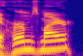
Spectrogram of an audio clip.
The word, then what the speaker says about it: Hermsmeyer: You are, and you say Hermsmeyer.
